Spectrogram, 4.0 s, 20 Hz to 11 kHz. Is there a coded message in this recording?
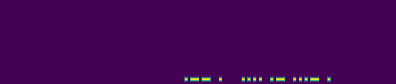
Yes: Morse code from 1.8 to 3.3 s, heard as a keyed tone, about 41 wpm, 700 Hz. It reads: WE HAVE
